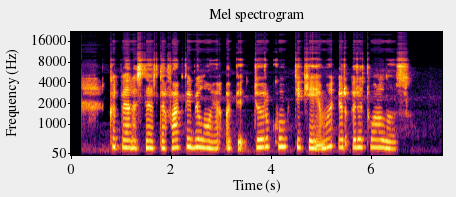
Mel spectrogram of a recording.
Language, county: Lithuanian, Tauragė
